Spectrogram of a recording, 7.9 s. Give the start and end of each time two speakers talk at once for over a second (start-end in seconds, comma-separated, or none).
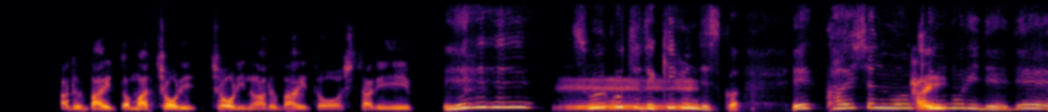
4.1-5.3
